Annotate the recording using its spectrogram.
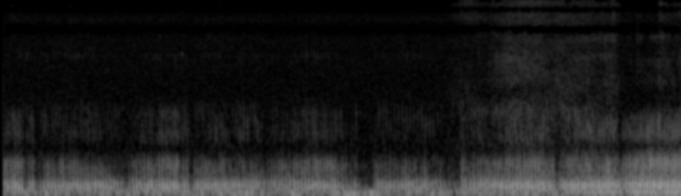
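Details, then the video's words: A kitten purrs very loudly, a steady low rumbling thrum pulsing in long breaths. "Loudest Purring Kitten Klaus ▫️◼️◽️▪️"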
